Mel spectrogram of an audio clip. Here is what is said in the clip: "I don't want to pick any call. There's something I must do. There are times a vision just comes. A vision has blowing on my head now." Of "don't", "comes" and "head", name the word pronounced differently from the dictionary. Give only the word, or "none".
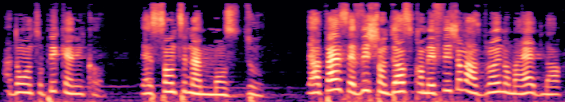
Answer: comes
